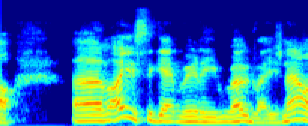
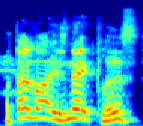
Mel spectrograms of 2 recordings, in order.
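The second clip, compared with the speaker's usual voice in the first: higher and louder, blurting out "don't"; voicing a careless comment a bit louder; blurted-out thought; 6 semitones higher, 5 dB louder than usual.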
